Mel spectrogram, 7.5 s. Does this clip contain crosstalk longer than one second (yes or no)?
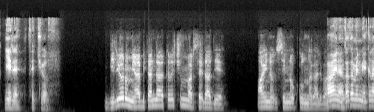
no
